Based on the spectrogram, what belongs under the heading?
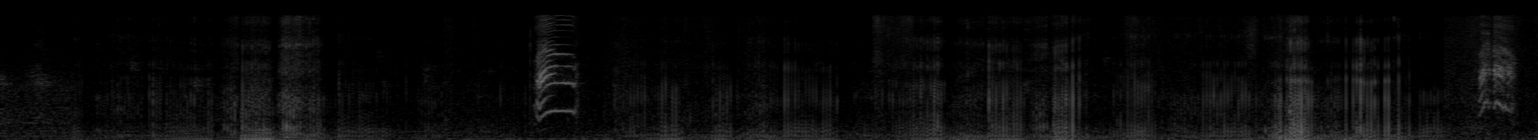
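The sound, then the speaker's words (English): A female cat named Hadassah purrs steadily, a continuous low rumbling that swells and fades, with a couple of brief higher meow-like chirps breaking through. No one speaks. “And she has offered the opinions of her cat, Hadassah.”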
